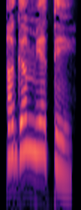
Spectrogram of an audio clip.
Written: ಅಗಮ್ಯತೆ

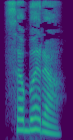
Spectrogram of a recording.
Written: ಸಬರ

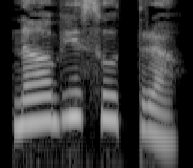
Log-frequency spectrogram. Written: ನಾಭಿಸೂತ್ರ

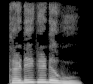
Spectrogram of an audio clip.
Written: ತಡೆಗೆಡವು

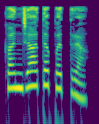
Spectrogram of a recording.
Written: ಕಂಜಾತಪತ್ರ

